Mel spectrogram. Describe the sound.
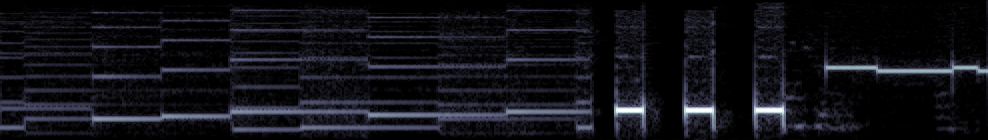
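Telephone transfer tones: a slow electronic melody of stepped tones, then three short, loud beeps in even succession, then a steady higher tone. No talk.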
